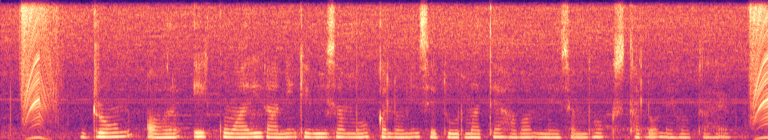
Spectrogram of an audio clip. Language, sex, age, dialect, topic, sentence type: Hindi, female, 18-24, Hindustani Malvi Khadi Boli, agriculture, statement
